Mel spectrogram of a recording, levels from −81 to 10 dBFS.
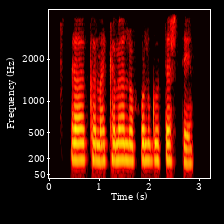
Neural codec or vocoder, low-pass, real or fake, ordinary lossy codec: codec, 24 kHz, 0.9 kbps, WavTokenizer, medium speech release version 1; 3.6 kHz; fake; MP3, 24 kbps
